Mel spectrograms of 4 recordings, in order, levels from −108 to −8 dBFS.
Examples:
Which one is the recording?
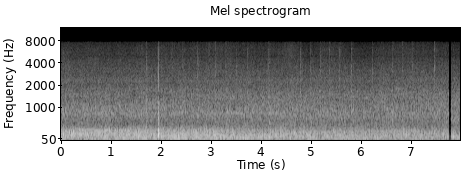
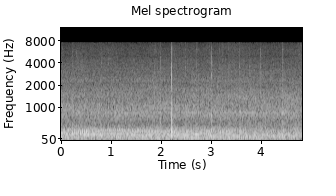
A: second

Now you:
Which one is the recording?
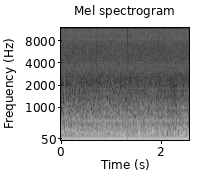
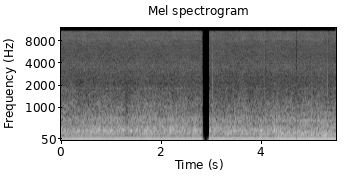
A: first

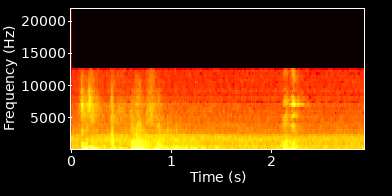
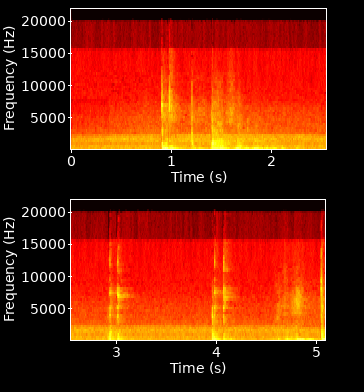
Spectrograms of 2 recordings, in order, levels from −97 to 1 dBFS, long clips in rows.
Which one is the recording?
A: second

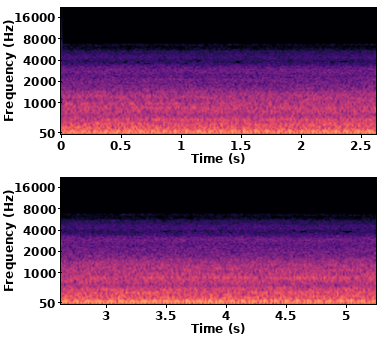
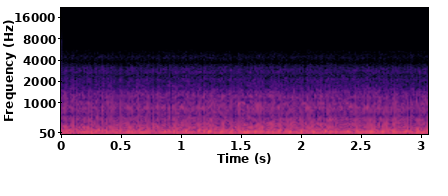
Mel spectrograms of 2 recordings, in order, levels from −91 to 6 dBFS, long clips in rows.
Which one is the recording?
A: first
